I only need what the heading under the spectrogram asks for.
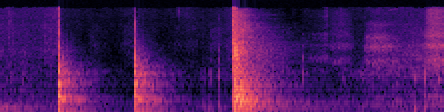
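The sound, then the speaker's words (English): A patterned secret knock on wood: two sharp knocks followed by a louder, brighter slap-like hit that rings out briefly, then a couple of faint taps at the end. No one speaks. “So I was like, all right, let me just add a slap in there so I know it's my friends and I'll hear that slap because it's going to be loud and that'll get my attention too, like in case I don't hear the knocks.”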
